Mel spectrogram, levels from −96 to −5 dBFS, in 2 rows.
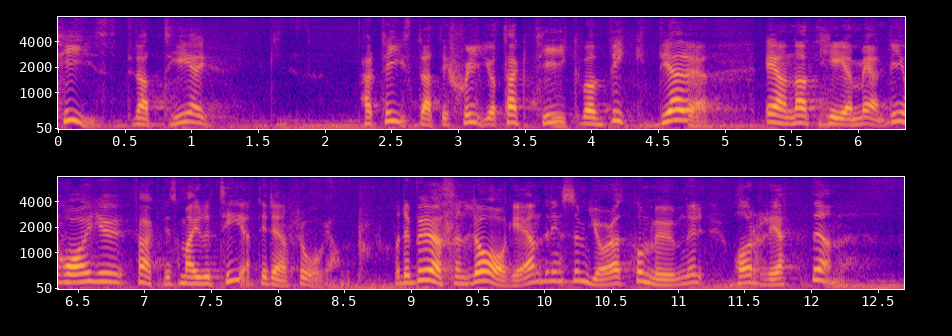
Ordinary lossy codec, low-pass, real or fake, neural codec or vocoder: none; none; fake; codec, 16 kHz, 2 kbps, X-Codec, HuBERT features, trained on LibriSpeech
